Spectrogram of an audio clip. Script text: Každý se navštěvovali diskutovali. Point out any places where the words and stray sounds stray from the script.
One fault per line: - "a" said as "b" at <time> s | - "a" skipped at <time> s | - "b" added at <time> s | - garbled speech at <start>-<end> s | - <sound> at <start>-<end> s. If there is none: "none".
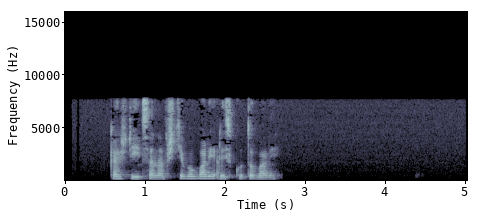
none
